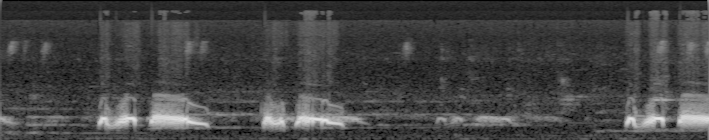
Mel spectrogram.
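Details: Spotted dove decoy-calling to stimulate other doves, in the urging and calling coo styles: soft hoots, then three bursts of loud, low coos, each a short note leading into a held, slightly falling note, separated by quiet gaps.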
